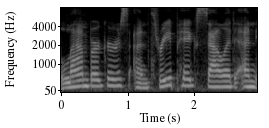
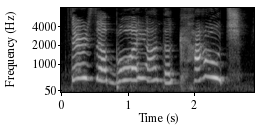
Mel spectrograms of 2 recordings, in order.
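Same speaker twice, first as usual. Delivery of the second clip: very loud, long, drawn-out, high wailing howl; 12 semitones higher, 10 dB louder than usual. In a story, the son calls out to his parents, howling. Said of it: "he howled".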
